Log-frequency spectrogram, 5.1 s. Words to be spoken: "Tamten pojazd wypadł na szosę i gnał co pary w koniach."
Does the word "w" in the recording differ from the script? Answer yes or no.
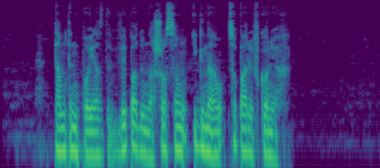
no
